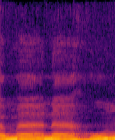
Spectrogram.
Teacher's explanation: mimnya dia berwarna kelabu, artinya dia tidak dibaca, dan hum masuk ke huruf mim yang di depan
